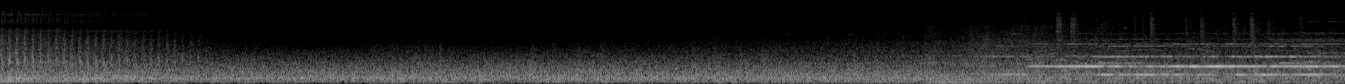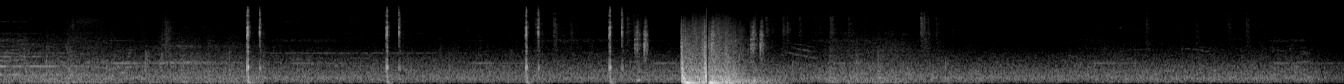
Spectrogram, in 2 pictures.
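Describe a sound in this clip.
Road traffic hums steadily in the distance.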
